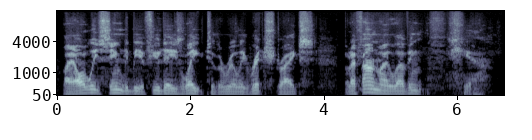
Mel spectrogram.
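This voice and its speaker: Fairly low male speech with ordinary pitch variation at a moderate pace, a plain, everyday voice in a dry sound with no echo. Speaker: voice actor. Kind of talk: casual talk in recording session. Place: booth.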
